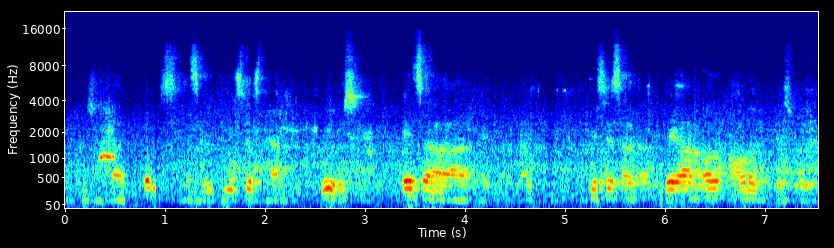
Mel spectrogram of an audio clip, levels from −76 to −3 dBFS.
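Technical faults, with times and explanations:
0.0–0.81 s, 0.99–3.62 s and 3.84–7.53 s: echo leak. A faint copy of the speech trails about 250–260 ms behind, about 20 dB down and nearer 15 dB in the last stretch. This is likely a loudspeaker echo the far end's canceller failed to remove.
0.02–0.35 s, 0.63–1.02 s and 1.89–2.12 s: speech suppressed in double talk. The speech dips by roughly 10, 15 and 5 dB, likely because the canceller ducked everything while both sides were talking.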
